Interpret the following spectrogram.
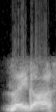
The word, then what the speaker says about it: Lagos: Pronounce that for me, Dennis. I'm sorry. Yes, Lagos.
